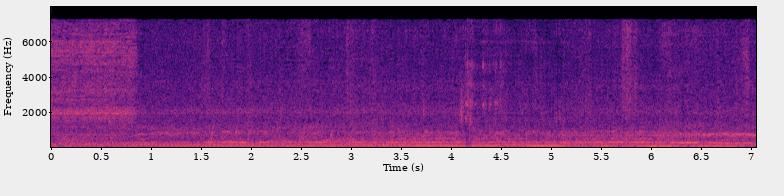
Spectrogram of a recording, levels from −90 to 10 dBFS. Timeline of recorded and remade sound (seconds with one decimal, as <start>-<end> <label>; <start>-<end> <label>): 0.0-4.2 recorded; 4.2-5.2 remade; 5.2-7.1 recorded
